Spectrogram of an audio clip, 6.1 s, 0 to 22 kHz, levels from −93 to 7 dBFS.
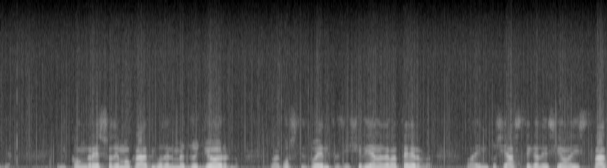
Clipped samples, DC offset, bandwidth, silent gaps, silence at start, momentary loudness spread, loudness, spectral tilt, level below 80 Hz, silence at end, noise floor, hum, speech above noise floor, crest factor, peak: under 0.1%; under 0.1%; 19 kHz; none; 0 s; 14 LU; -23 LUFS; -6 dB/octave; -50 dBFS; 0 s; -45 dBFS; none; 22 dB; 18 dB; -6 dBFS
